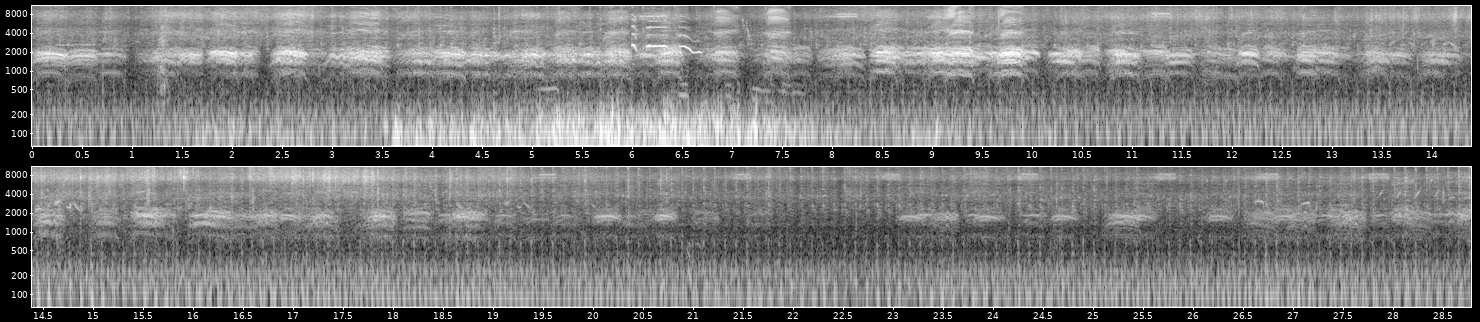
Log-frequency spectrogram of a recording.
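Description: Birds calling over and over in a rapid run, several calls a second, loudest in the first ten seconds and fading toward the end. A low rumble comes in about four to eight seconds in.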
